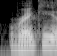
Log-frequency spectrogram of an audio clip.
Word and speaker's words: Reiki: my master teacher ok Reiki is a combination of two syllables Ray which in Japan one of the most accepted meanings is universal and a key which is the same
